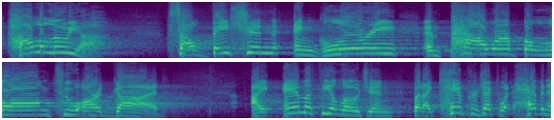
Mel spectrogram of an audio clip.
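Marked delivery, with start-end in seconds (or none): 0.0-7.1 high, slow proclamation of praise; shouting multitude. Acted. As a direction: proclaim it like a heavenly crowd, drawn out. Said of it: "a great multitude in heaven shouting".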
